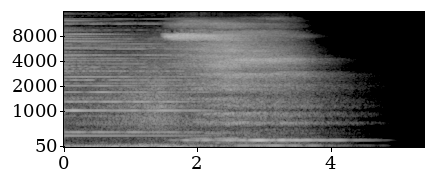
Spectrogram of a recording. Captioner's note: whoosh, music fades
